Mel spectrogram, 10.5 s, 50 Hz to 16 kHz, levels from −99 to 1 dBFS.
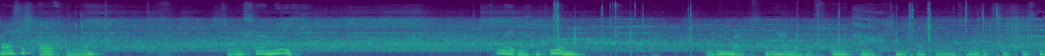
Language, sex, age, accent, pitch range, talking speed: German, female, 50-69, German, 155-195 Hz, 145 wpm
